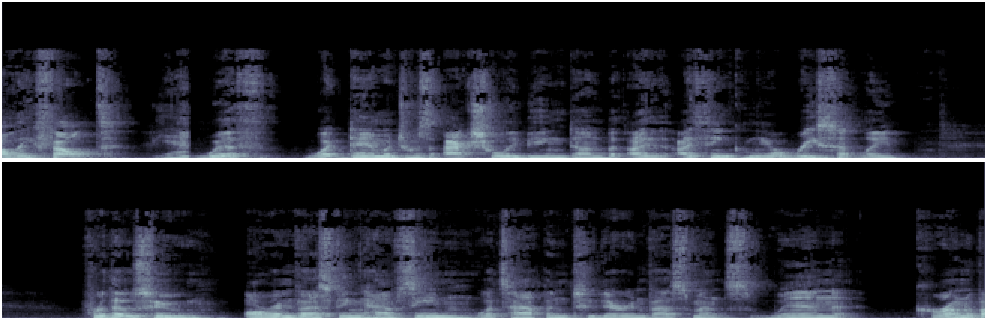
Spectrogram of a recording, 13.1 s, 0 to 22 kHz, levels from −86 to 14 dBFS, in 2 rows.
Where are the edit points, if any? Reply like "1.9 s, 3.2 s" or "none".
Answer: 1.2 s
